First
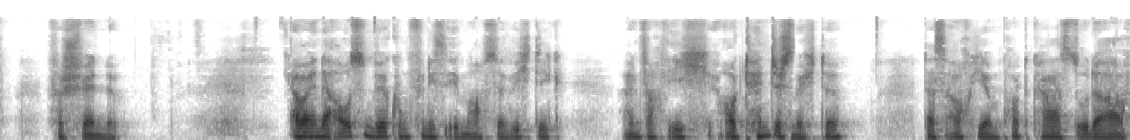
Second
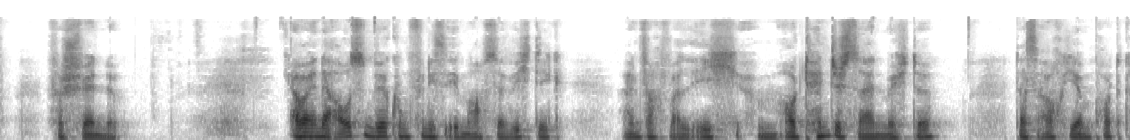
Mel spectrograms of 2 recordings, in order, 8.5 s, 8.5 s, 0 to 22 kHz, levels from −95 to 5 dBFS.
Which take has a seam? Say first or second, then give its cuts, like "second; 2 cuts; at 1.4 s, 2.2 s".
first; 3 cuts; at 5.0 s, 5.4 s, 5.9 s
